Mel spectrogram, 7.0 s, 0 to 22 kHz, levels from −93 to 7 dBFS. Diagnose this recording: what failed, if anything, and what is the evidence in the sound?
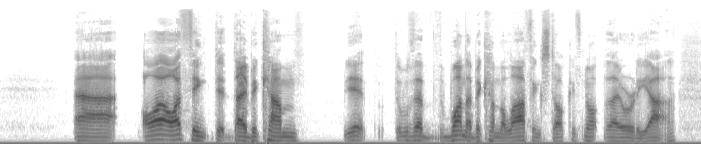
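A DC offset of about -43 dBFS, likely from the converter or analogue front end, shifts this speech off zero; waveforms sit off-centre, spectrograms show a steady 0 Hz line.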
